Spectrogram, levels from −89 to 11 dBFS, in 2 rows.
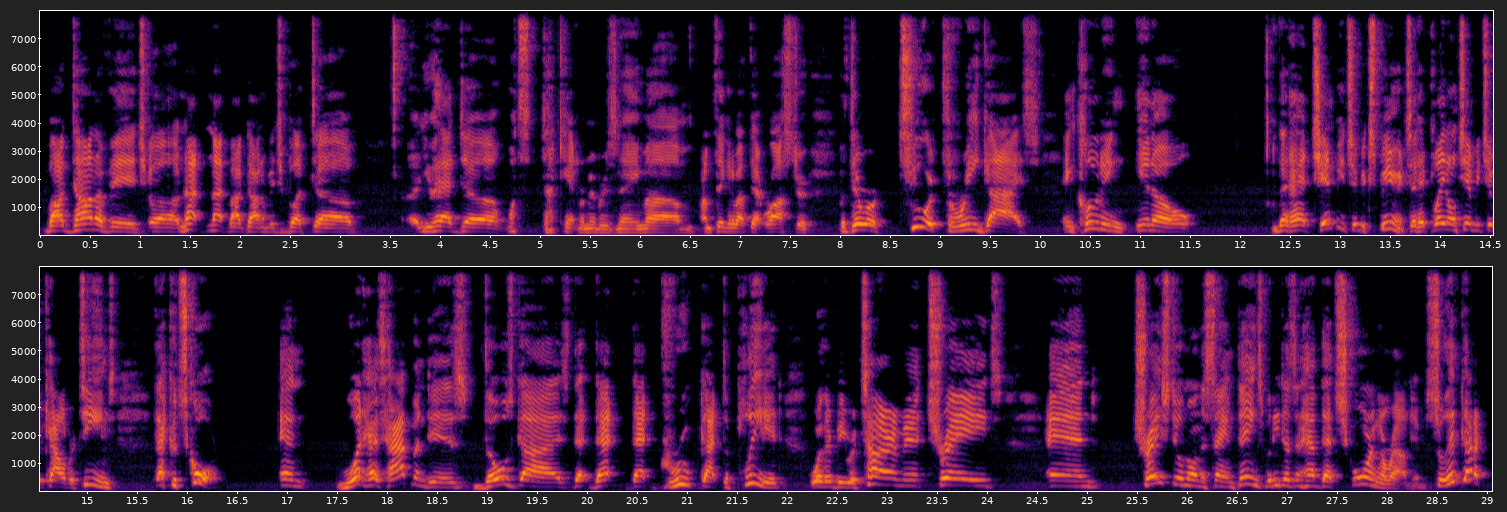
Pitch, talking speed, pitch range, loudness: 205 Hz, 170 wpm, 165-275 Hz, -20 LUFS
